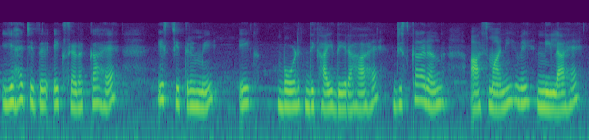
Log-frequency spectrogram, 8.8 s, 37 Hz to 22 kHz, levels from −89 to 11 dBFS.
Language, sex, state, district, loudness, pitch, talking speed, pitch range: Hindi, female, Bihar, Darbhanga, -16 LUFS, 190 Hz, 140 wpm, 170-200 Hz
